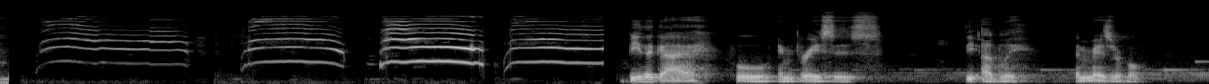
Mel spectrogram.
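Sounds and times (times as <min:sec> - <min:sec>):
kitten meowing: 0:00.3 - 0:06.0.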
